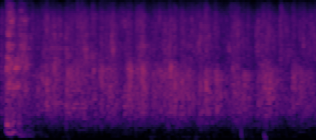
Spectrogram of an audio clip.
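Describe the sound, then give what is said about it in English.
A church audience claps steadily as a clap offering of praise to the Lord during a sermon, a dense patter of many hands at fairly even loudness throughout, with no voices standing out. “Come on, give the Lord a clap offering of praise for a moment.”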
